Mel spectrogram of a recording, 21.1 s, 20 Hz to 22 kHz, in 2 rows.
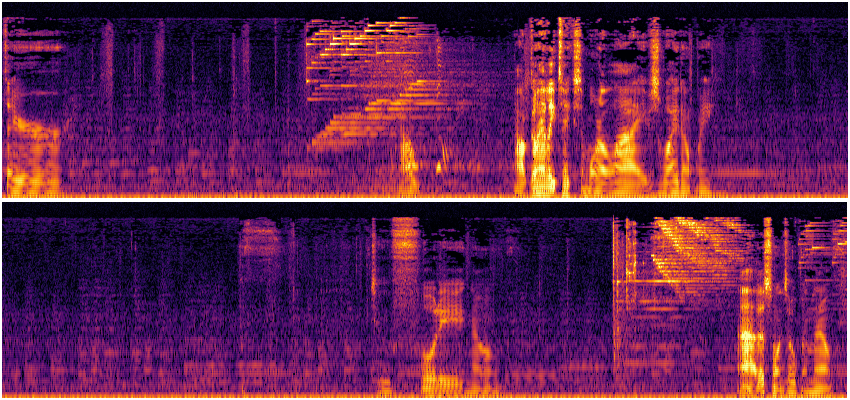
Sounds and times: Speech: 0.0 - 0.8, 5.0 - 5.2, 6.4 - 9.0, 15.2 - 16.9, 19.8 - 21.0
Music: 0.0 - 21.1.

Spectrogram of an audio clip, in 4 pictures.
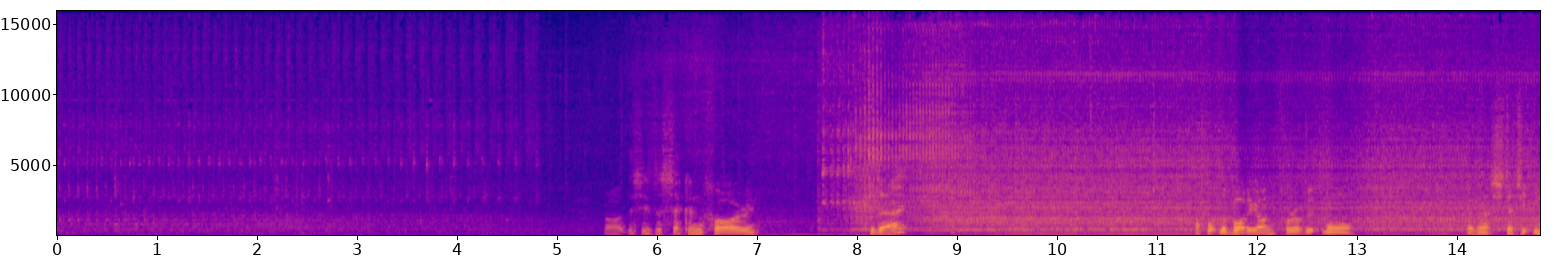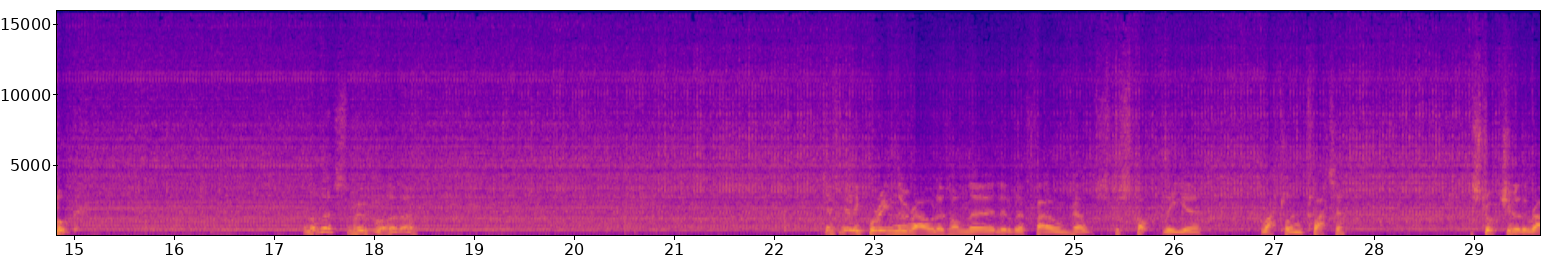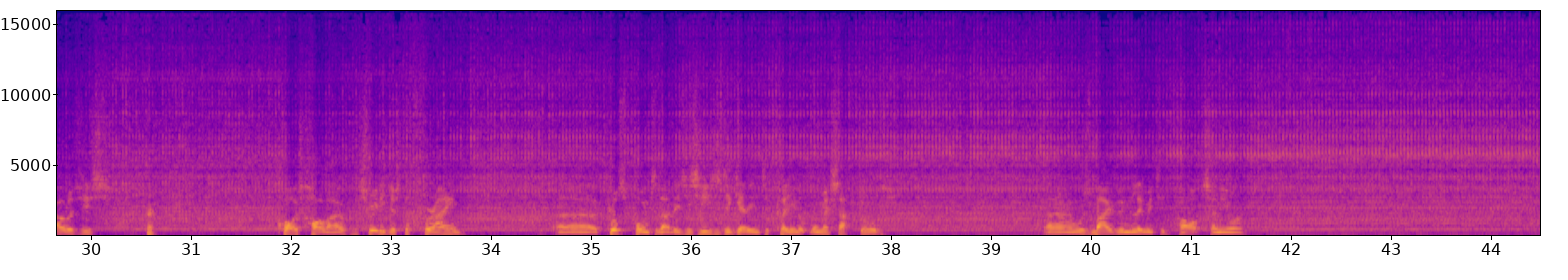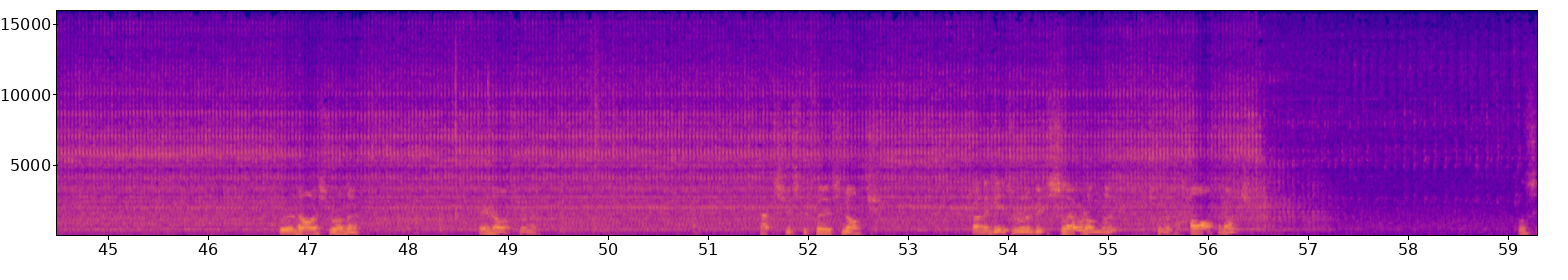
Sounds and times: Engine: 0.0 - 4.9, 7.6 - 59.2
Speech: 5.5 - 7.1, 8.1 - 8.6, 11.4 - 13.0, 14.1 - 15.1, 17.3 - 18.5, 22.5 - 26.3, 26.9 - 27.8, 29.0 - 30.2, 31.9 - 33.8, 34.6 - 38.0, 39.5 - 41.6, 46.7 - 47.6, 48.7 - 49.4, 51.5 - 52.8, 53.6 - 56.5, 59.1 - 59.2.

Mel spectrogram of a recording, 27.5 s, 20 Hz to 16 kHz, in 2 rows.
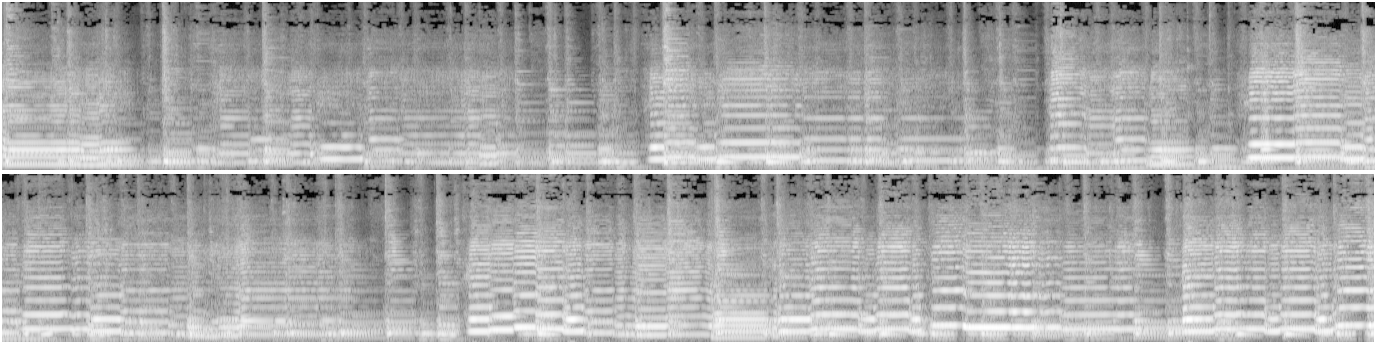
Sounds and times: Acoustic guitar: 0.0 - 27.4
Strum: 0.0 - 27.4.

